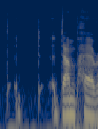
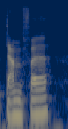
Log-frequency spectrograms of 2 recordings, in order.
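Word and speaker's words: Damphair: you know the whole some people pronounce damp hair as damn fair or some people pronounce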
